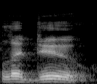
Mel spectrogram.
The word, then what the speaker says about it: LeDoux: Chris whatever that is it's Chris LeDoux Ledoux if you said it rhyme with you I would remember that you're wearing a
